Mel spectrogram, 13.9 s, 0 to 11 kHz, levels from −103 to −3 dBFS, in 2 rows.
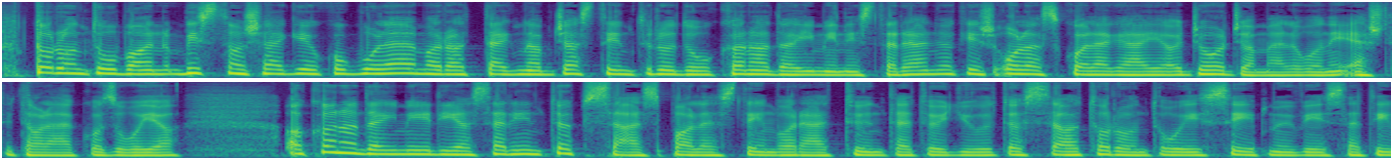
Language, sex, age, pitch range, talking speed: Hungarian, male, 50-69, 130-175 Hz, 130 wpm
